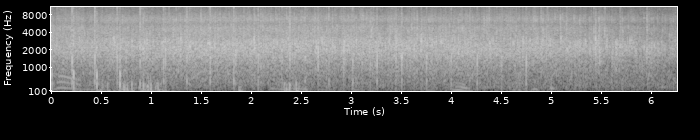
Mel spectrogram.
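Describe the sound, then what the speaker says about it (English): A 1976 television game-show studio audience applauds steadily, a close, dense wash of clapping that holds at an even level throughout with a few sharper claps near the start. "even the bananas and the reds applauded for that"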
